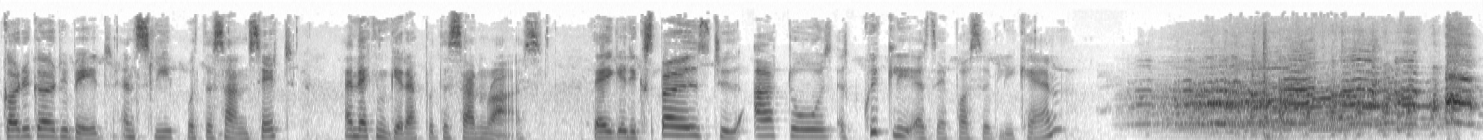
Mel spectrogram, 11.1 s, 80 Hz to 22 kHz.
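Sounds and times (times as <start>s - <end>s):
speech: 0.0s - 8.1s
hens clucking in a barn: 8.3s - 11.1s.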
